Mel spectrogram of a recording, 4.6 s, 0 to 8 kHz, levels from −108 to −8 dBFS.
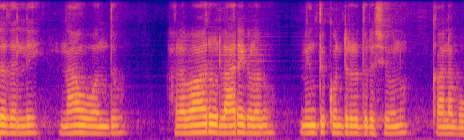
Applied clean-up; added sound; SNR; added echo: neural separator model SepFormer DNS4.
